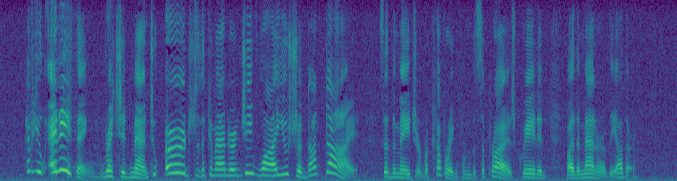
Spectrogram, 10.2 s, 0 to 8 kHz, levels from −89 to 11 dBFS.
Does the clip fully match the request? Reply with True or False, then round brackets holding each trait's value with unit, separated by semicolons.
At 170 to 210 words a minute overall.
True (190 wpm)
